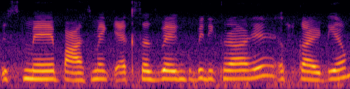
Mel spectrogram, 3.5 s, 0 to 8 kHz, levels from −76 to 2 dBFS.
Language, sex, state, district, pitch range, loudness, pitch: Hindi, female, Madhya Pradesh, Dhar, 230-245 Hz, -14 LUFS, 235 Hz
